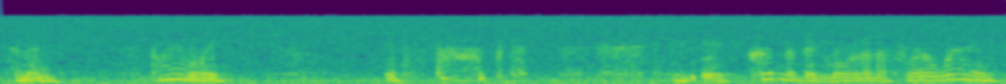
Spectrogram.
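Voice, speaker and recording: A man's voice: a little high, expressive, mellow, lightly acted. Man playing a haunted young boxer, muffled recording. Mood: frightened, shaken. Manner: halting, intense storytelling with streetwise phrasing. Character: haunted young male boxer, tough, plain-spoken, shaken. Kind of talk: 1970s radio drama acting. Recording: muffled, noisy 1970s radio recording.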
